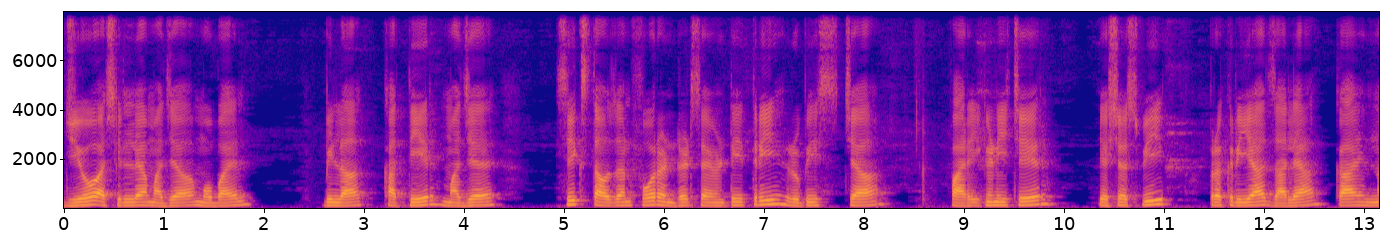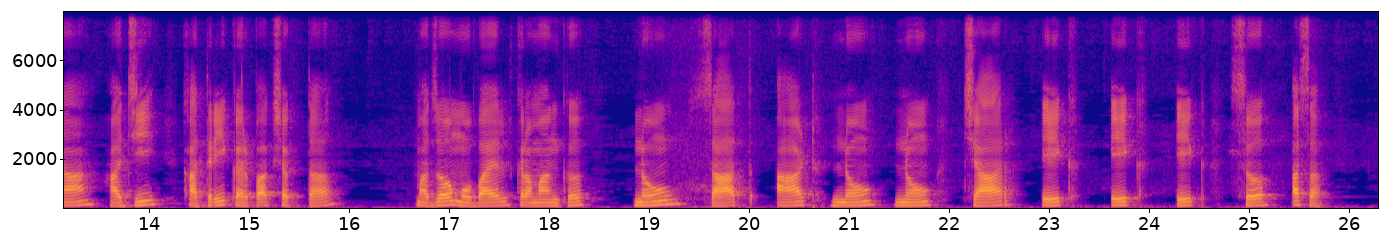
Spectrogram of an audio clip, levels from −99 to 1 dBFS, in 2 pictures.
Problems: none marked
